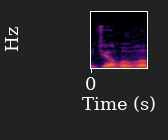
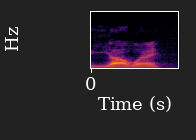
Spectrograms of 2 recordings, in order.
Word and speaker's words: Yahweh: There's absolutely no certainty about how this name should be pronounced, but the view today is that it shouldn't be Jehovah, but it should be Yahweh.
